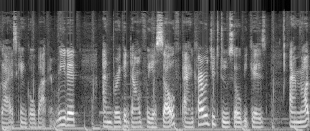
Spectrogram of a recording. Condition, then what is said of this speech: No condition.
